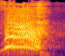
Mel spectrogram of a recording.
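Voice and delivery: high yelped ah; hammed-up scream; mock scream. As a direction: shriek like a startled child. Kid reacting to snake.

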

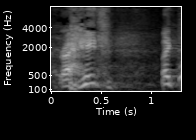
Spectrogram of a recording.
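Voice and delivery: loud, high revival preaching; fiery sermon climax; preaching at full force. Acted. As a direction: lift the room, preach it out.

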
